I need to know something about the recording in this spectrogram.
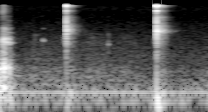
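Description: Two short, sharp clicks about a second apart: the steel hammer and anvil of a cordless impact wrench's impact mechanism knocking together as they are turned by hand.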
